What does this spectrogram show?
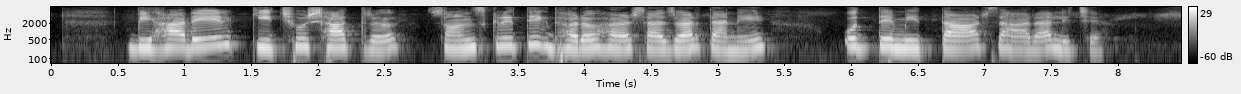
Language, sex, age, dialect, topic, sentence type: Magahi, female, 36-40, Northeastern/Surjapuri, banking, statement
